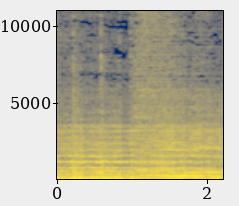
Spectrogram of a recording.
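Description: Live doom metal band playing loud, with distorted electric guitars and bass holding sustained chords that shift about a second in.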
